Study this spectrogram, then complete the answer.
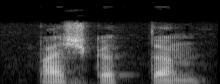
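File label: "паськӧдтӧм", Komi, male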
